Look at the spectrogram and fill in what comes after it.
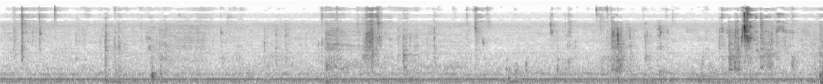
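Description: Close-miked chewing and wet mouth sounds of people eating buttered toast and scrambled eggs, with scattered small clicks and smacks over a steady low hum.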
